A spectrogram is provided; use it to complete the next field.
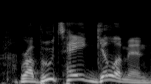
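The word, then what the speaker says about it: Roboute Guilliman: Primarch Rabute Gilliman. That's how it's said.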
